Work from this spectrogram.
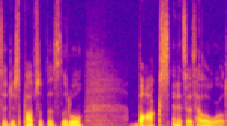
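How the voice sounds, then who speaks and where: Speaking at a fairly quick pace, a man uses lively intonation in a dry, close sound with no echo. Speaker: programming tutorial maker. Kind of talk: screen-recorded tutorial. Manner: fast; halting, many fillers and restarts.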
